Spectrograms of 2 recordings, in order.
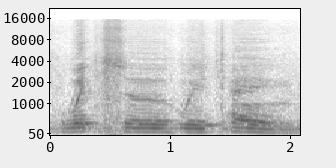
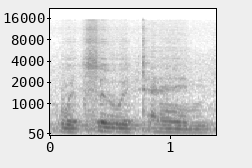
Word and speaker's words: Wet'suwet'en: And they pronounce the name Wet'suwet'en, Wet'suwet'en, Wet'suwet'en. It's almost like this is a long E there, Wet'suwet'en.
